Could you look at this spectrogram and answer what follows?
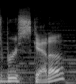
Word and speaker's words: bruschetta: So bruschetta is supposed to be pronounced with K for the ch because Italian and I hate how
